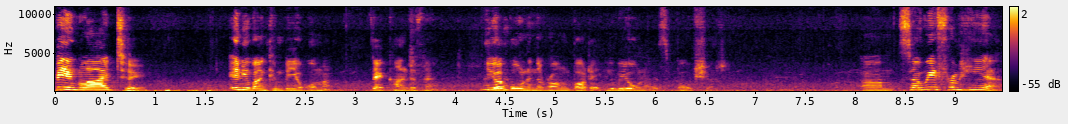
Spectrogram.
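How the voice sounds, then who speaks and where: Amid noticeable background noise and audible room echo, a woman with a New Zealand accent speaks at a medium pitch and moderate pace, her intonation lively, her loudness swinging widely, with long, frequent pauses. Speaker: activist speaker. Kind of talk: protest speech.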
